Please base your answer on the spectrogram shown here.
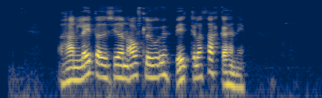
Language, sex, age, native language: Icelandic, male, 40-49, Icelandic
